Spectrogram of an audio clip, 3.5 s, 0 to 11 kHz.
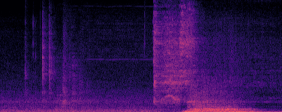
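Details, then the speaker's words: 2003 Yukon 5.3L LS being swapped into a 1994 C1500, run on the engine stand: the starter clicks and cranks, it fires on all eight and roars about a second, then dies and won't stay running. The body control module was unplugged. "that sounds nasty good it won't stay running"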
